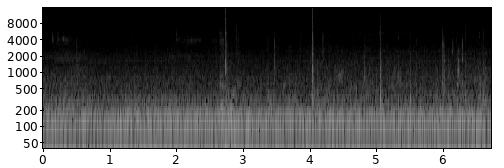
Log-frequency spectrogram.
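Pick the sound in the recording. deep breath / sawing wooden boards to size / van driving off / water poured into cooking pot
van driving off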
